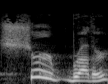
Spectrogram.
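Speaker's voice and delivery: a drawn-out, unwilling "Sure, brother."; reluctant sure. Shown as a demonstration. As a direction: let "Sure" sag with reluctance. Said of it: "Did you notice the difference between the sures".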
